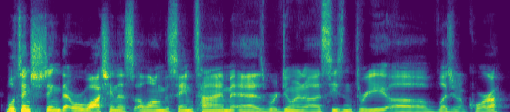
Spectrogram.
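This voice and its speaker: A man hosting a reaction show, talking casually about a game's story in a halting, rambling way as he searches for words. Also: medium pitch, steady tone, a bit bright.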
